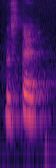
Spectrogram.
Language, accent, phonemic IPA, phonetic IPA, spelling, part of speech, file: Armenian, Eastern Armenian, /nəsˈtel/, [nəstél], նստել, verb, Hy-նստել.ogg
- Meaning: 1. to sit, to sit down, to take a seat 2. to sink, to subside 3. to fit 4. to shrink 5. to cost someone 6. to be imprisoned 7. to lose power, to die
